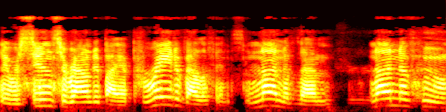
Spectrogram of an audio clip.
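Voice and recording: A woman at a moderate pace, her tone fairly bright and her intonation lively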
